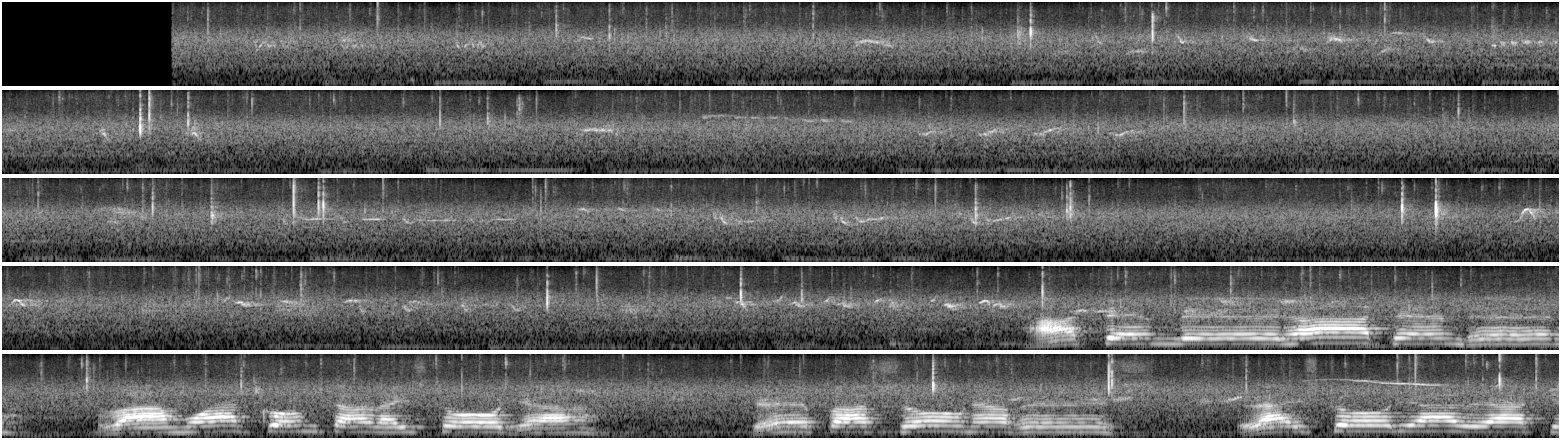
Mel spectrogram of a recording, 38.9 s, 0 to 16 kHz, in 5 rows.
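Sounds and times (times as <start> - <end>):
sharp crackles: 24.2 - 38.9.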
